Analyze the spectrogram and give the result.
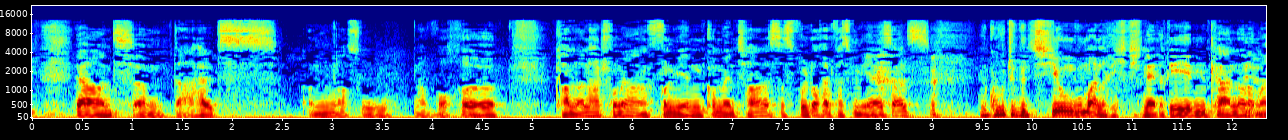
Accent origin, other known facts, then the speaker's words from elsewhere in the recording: Lower Saxony, Germany; wir kommen aus Göttingen. Eher gesagt, wir studieren in Göttingen und kommen hier aus der Gegend.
